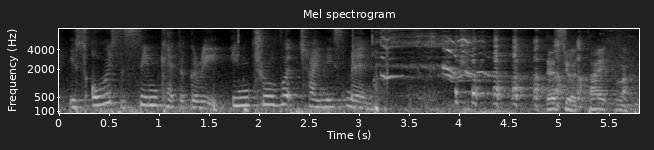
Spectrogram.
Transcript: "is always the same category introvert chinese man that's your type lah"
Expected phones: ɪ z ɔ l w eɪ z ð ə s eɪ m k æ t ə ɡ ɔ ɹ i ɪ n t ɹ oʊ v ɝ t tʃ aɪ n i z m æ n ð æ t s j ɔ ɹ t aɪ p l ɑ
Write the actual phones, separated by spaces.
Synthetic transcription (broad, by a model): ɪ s ɔ l w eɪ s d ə s eɪ m k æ t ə ɡ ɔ ɹ i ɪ n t ɹ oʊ v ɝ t tʃ aɪ n i s m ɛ n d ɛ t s j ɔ t aɪ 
